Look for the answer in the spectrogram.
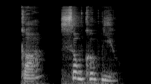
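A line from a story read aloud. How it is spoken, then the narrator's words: Lowered voice, reporting. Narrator (Vietnamese): Bàn Thông hạ giọng bẩm báo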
